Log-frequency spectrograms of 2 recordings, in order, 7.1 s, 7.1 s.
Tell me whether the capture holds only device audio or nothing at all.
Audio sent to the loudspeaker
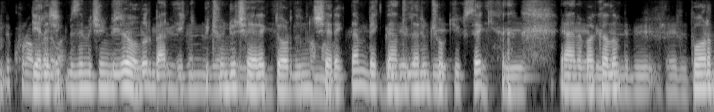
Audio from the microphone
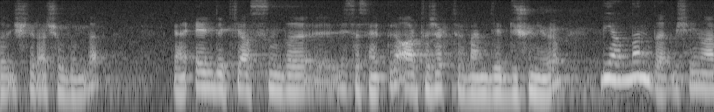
No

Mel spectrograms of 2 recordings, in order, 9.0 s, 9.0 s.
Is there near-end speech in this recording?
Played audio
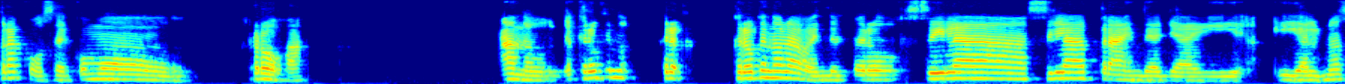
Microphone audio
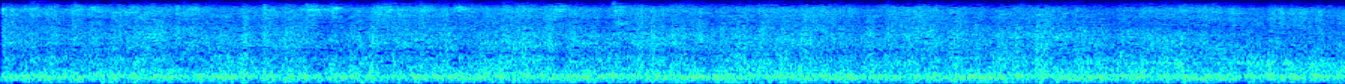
No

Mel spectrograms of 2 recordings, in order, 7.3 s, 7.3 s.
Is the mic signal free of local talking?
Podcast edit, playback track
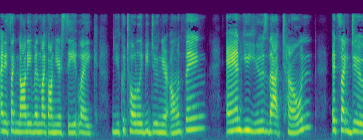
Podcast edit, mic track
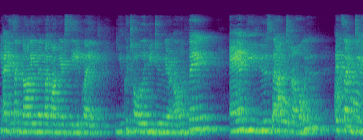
No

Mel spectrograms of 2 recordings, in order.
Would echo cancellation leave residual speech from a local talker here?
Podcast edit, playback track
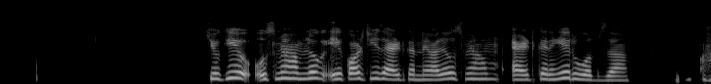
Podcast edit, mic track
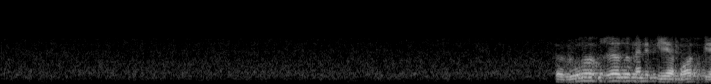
Yes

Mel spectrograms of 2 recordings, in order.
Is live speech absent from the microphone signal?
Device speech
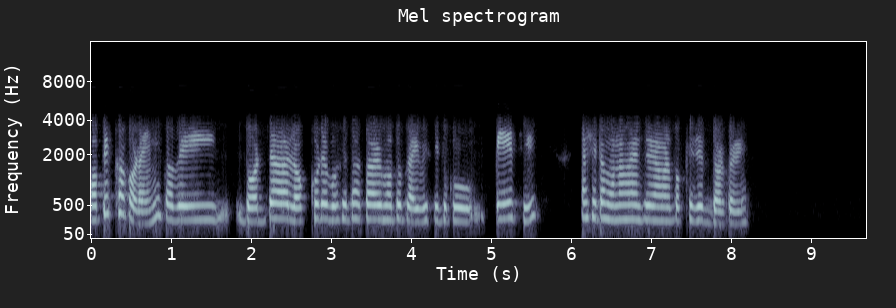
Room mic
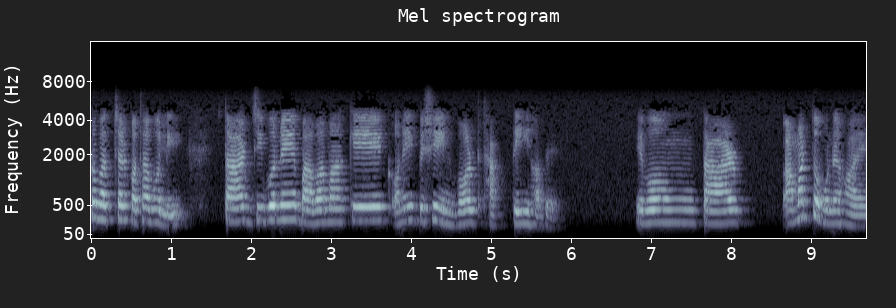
No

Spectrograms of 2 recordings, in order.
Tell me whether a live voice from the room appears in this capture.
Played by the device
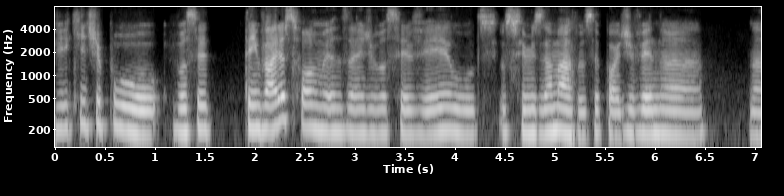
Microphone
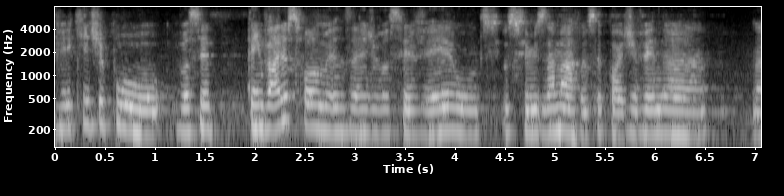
No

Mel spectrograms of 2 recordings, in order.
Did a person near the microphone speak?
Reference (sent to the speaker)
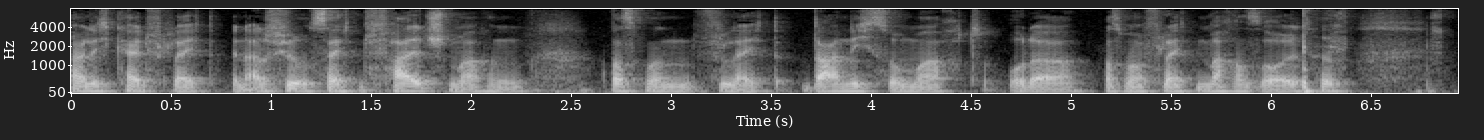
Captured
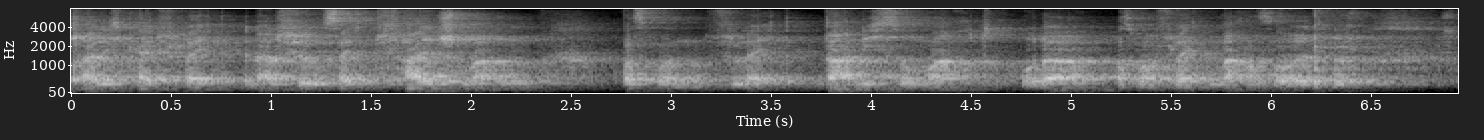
No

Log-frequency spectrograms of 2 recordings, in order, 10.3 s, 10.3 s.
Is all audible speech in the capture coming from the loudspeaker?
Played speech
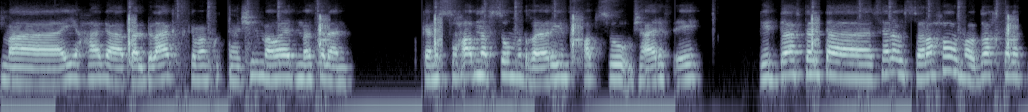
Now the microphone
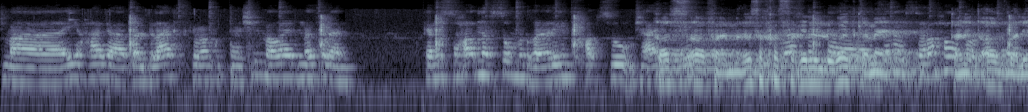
No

